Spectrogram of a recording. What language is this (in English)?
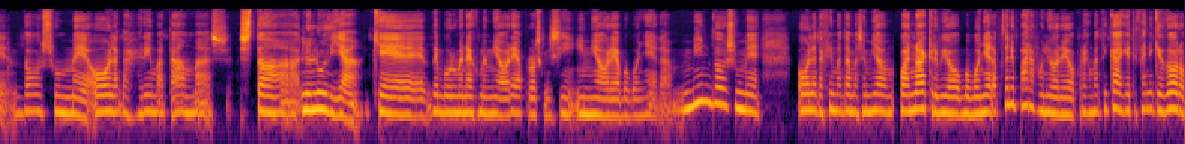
Greek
